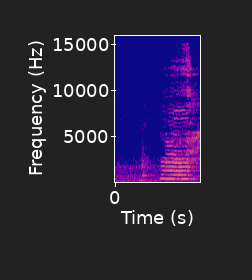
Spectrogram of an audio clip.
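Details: Pit bull named Zeusy, kept as a pet indoors, demanding carrots after already getting treats; a short high whine held on one pitch for about half a second, rising into a brief squeal, with its owner talking right after.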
